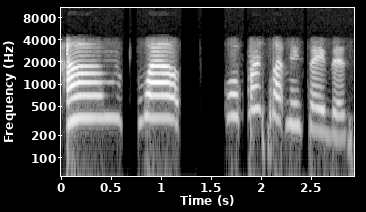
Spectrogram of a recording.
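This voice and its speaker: A woman's voice: very high-pitched, lively intonation, slow, no room sound. A woman in her forties, a guest in a phone interview, talking upbeat and enthusiastic about her business. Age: 40s. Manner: upbeat, enthusiastic, says "absolutely" often. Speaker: guest, travel business owner. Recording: tinny phone line.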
